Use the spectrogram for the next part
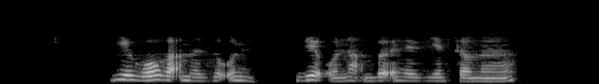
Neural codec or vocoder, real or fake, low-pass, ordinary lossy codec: none; real; 3.6 kHz; AAC, 16 kbps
